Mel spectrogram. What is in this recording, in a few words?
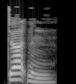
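"dutton", English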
